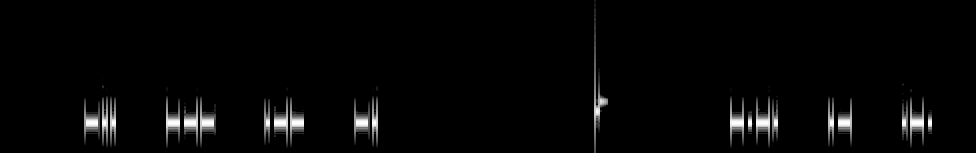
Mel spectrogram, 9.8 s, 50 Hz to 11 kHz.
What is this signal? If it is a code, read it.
Morse code, heard as a keyed tone, about 28 wpm, spaced as for 13 wpm, 700 Hz. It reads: DOWN CAR
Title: 4x Character Spacing - Top 300 Words - 28wpm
